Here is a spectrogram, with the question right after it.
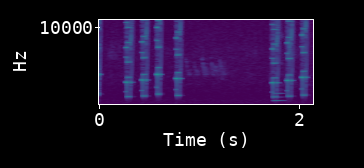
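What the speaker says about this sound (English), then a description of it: "Luca cracked his knuckles and entered the letters into the keypad." Keypad letter-entry beeps in the Beacon Pines video game: four quick, bright electronic tones, a short pause, then three more, clean and alone.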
